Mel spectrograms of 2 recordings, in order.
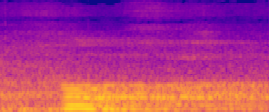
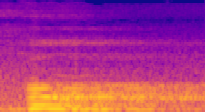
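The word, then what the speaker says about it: ح: Kalau kita mengucapnya ho, jangan berlebihan, jangan kebanyakan. Jangan mengucapnya ho, wah itu kebanyakan. Sedikit saja Pak, ho. Yang penting ada suara itunya, ho, ho. Sedikit saja, ya, jangan kebanyakan seperti tadi. Jangan ho. Nah, itu yang dengar aja udah. Ini orang mengucapkan ho atau membuang darah. Sedikit saja, ho, i, hu, seperti itu.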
